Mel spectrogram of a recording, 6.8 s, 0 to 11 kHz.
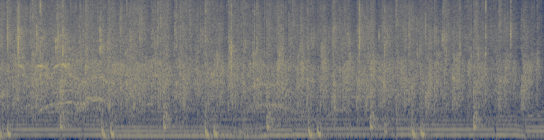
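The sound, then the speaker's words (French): A large live audience at the Club de l'Étoile claps and cheers steadily throughout, before a screening of the restored 3D version of Terminator 2. A dense, continuous wash of applause with low rumbling underneath and scattered whoops rising out of the crowd. “n'y a pas que nous que ça met en joie, visiblement.”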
